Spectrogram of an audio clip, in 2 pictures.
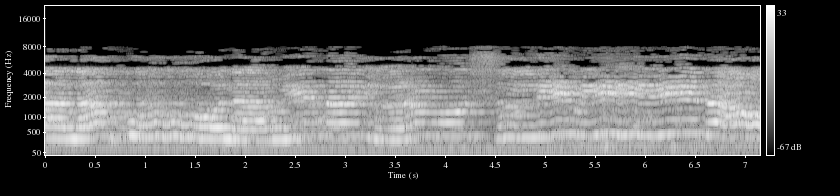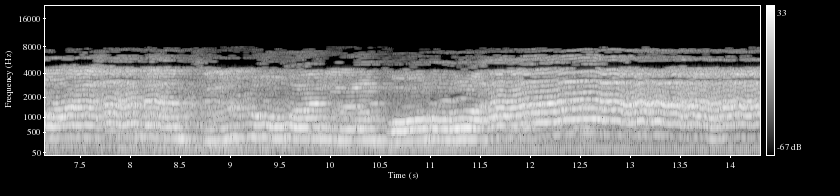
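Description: A male qari reciting the Quran in the melodic, drawn-out tajweed style, his voice gliding up and down through long ornamented phrases, with a brief pause for breath about four seconds in.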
